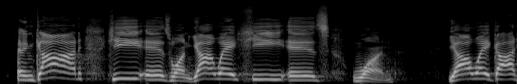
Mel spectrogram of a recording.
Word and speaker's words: Yahweh: God's personal name, God's personal name is, many people pronounce it Yahweh, Y-H-W-H.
